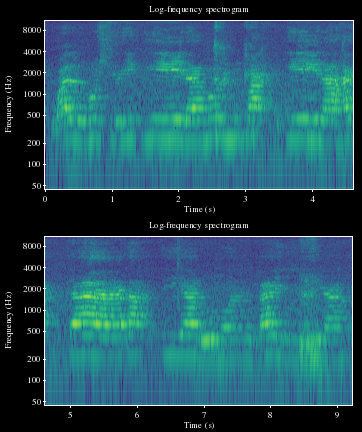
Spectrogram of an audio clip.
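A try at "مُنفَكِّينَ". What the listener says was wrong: Okey, masuk tu musyrikin namu fa masuk ka fakki fakki sekali wal bukan fa, dia bukan fa, fak. Fak masuk ka. Fak.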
